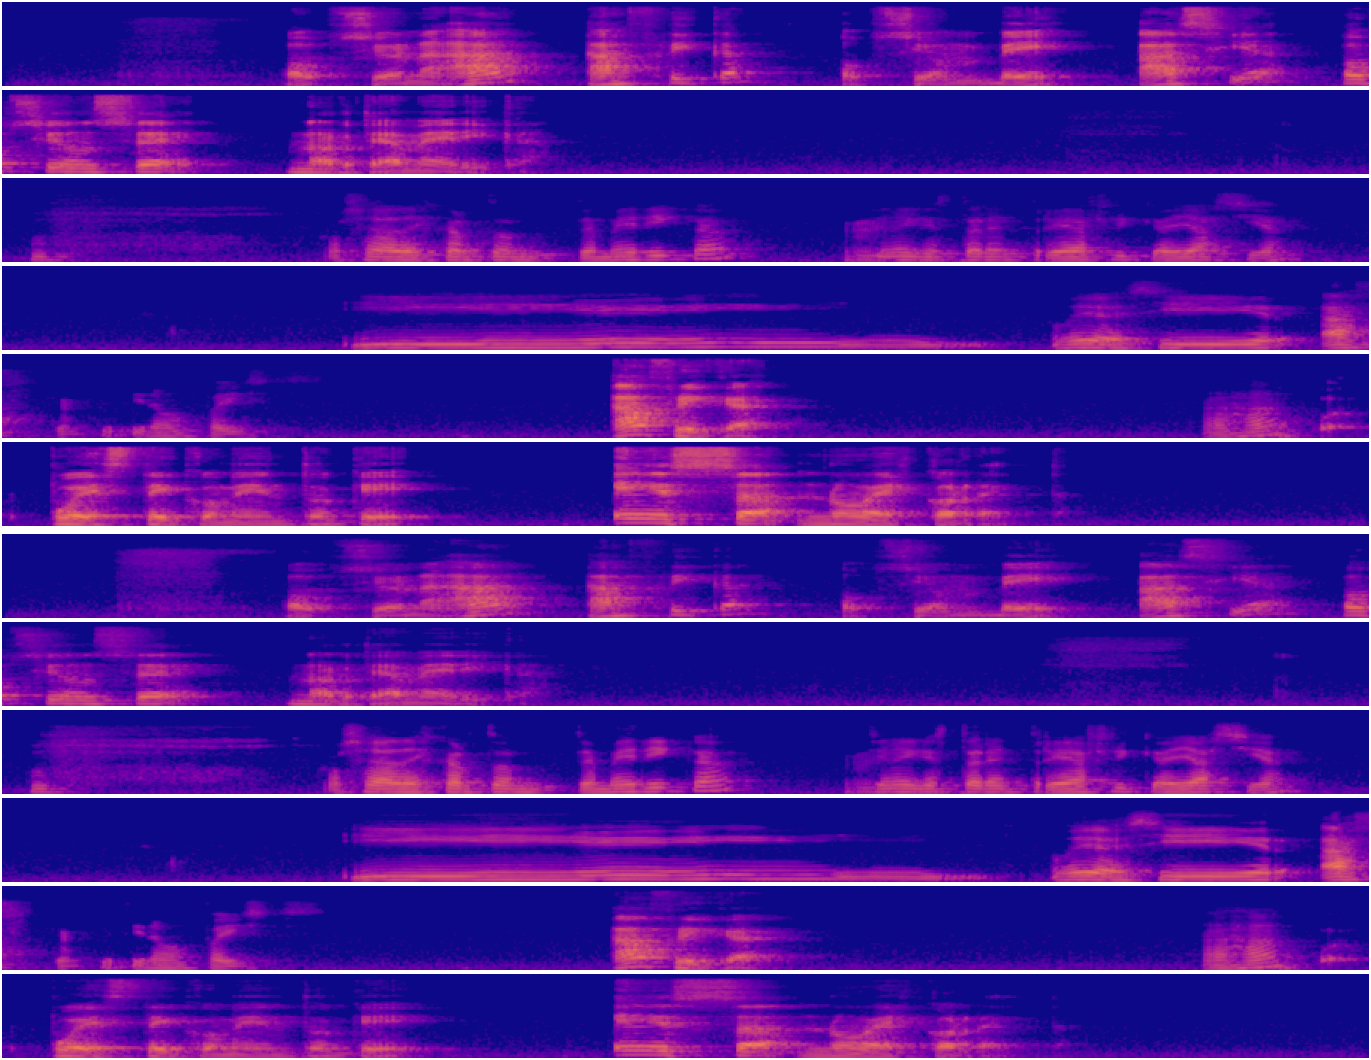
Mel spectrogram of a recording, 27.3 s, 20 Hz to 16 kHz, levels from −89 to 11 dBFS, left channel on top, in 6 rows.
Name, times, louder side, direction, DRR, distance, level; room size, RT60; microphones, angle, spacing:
voice 1, 0.4-0.7 8.1-8.2 9.2-11.6 12.0-13.4 14.8-19.1 22.2-22.5, right 3 dB, 65° right, 0.7 m, -39 dB
voice 2, 0.9-2.5 2.8-5.2 5.5-6.3 11.9-12.1 20.3-20.8 22.6-22.7 22.9-24.2 24.8-26.2, left 4 dB, 55° left, 0.8 m, -32 dB
11.0 x 7.0 x 5.7 m
head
